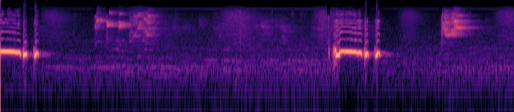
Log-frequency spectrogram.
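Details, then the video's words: {'caption': 'Singing zebra dove, a local Javanese bird with a long clear voice: two bright trilled coo phrases about three seconds apart, with scratchy high chirps from small birds in between.'} "Perkutut lokal jawa gacor buat pancingan suara panjang bening"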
